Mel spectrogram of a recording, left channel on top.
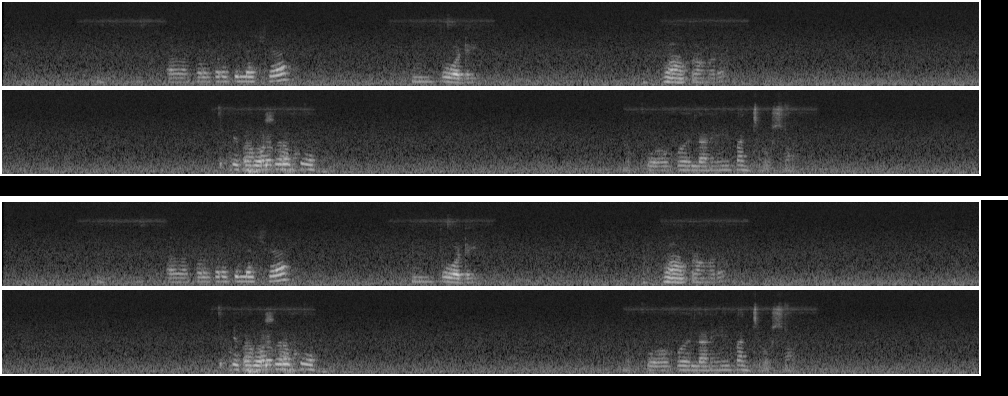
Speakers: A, on the right (about 85°); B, on the right (about 70°).
A: ହୁଁ ହୁଁ।
B: ଆଉ ଆପଣଙ୍କର ପିଲା ଛୁଆ?
A: ହୁଁ ପଡେ
B: ହଁ।
A: ଆପଣଙ୍କର? ଆପଣଙ୍କର
B: କେତେ ବର୍ଷର
A: କଣ
B: ପୁଅ?
A: ପୁଅକୁ ହେଲାଣି ପାଞ୍ଚ ବର୍ଷ।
